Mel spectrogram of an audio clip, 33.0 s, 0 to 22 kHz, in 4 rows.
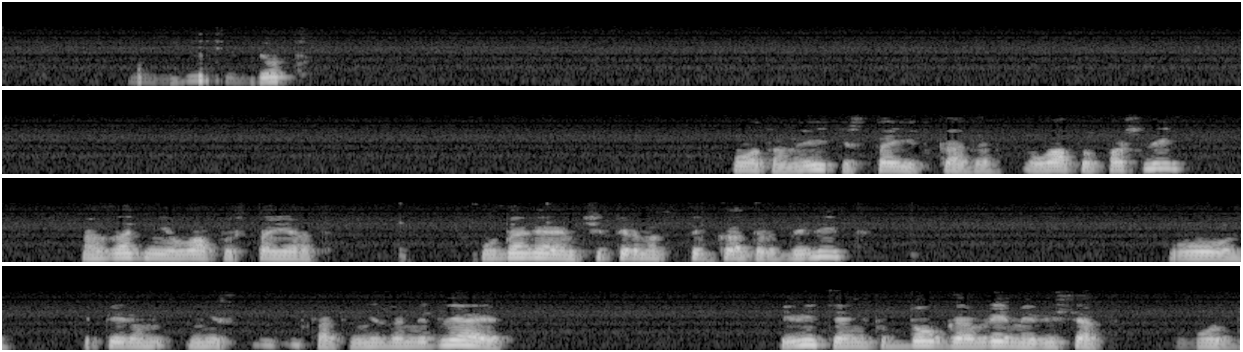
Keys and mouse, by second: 1.0-19.3 drag, 19.5 click, 21.1 Delete, 22.7-33.0 drag.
